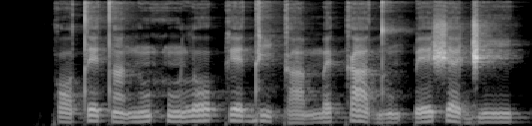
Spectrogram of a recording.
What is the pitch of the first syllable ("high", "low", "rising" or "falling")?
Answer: low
